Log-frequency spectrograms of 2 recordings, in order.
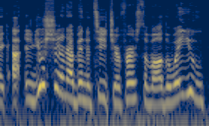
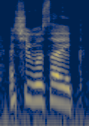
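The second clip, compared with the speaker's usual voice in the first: ordinary delivery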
